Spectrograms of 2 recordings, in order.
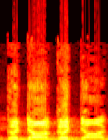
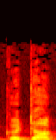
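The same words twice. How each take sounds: First: It is said in a harsh, threatening tone. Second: It is said in a gentle, soothing tone. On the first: The dog feels threatened and cowers. "and the thing will cower down" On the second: The dog feels welcome and comes over. "you can say very gently"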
